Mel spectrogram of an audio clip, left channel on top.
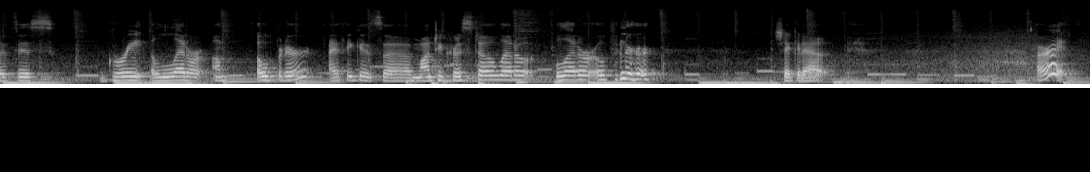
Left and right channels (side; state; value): right; silent; 67 dB below the other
